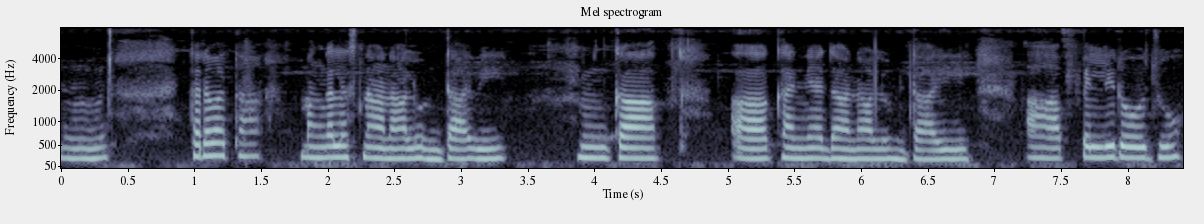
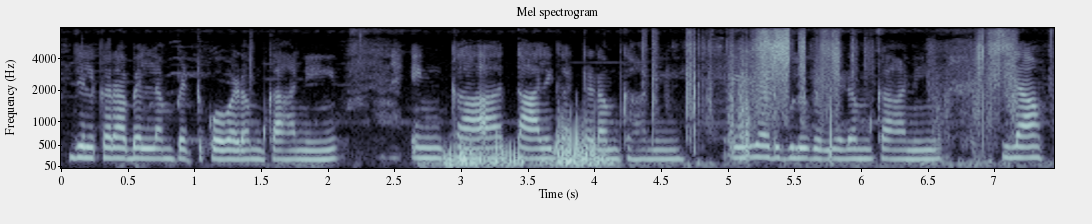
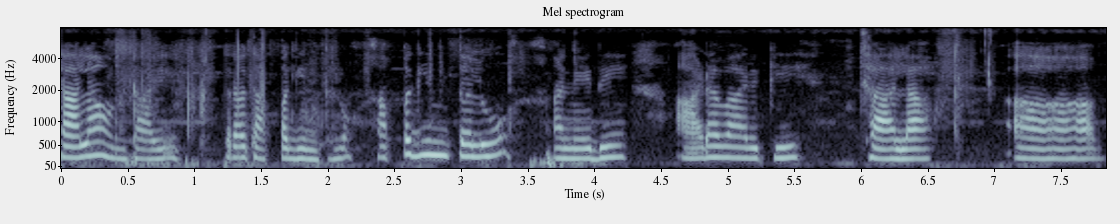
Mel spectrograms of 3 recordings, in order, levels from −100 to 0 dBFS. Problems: none marked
